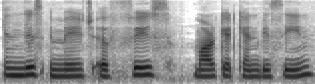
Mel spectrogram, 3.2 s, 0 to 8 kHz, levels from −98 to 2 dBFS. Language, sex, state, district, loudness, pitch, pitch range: English, female, Arunachal Pradesh, Papum Pare, -16 LUFS, 195 Hz, 190-220 Hz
